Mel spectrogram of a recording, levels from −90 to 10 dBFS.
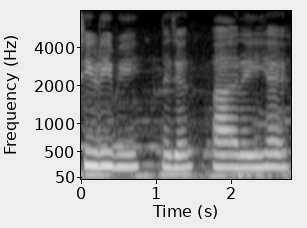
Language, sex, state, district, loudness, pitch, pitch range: Hindi, female, Bihar, Kaimur, -13 LUFS, 225 Hz, 220-230 Hz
